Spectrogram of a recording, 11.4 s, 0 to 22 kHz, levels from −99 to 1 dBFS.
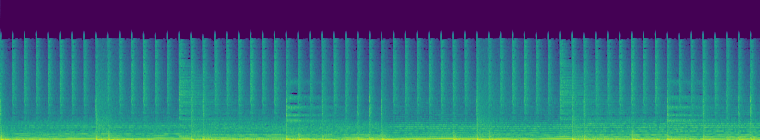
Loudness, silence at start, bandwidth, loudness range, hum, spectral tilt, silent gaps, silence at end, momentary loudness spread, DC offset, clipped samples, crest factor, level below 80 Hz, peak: -17 LUFS; 0 s; 17 kHz; 2 LU; none; -6 dB/octave; none; 0 s; 5 LU; under 0.1%; under 0.1%; 14 dB; -20 dBFS; 0 dBFS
